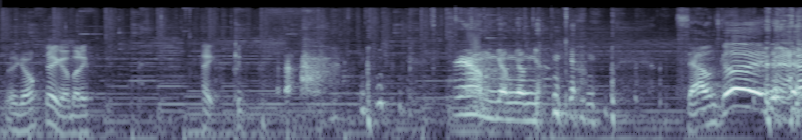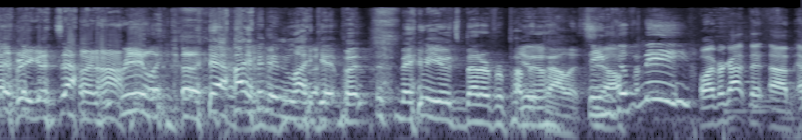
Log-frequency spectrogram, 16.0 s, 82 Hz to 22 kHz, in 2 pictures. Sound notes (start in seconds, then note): 2.8 grunting; 7.3 laughing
